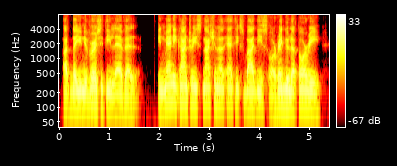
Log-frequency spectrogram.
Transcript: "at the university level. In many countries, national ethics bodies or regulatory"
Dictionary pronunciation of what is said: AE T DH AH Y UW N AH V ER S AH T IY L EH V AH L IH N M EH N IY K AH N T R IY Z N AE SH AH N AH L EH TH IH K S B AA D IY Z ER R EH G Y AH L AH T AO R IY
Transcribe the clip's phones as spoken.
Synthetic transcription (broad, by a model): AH T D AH Y UW N AH V ER S AH T IY L EH V AH L IH N M EH N IY K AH N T R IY S N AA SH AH N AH L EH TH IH K S B AA D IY S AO R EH G Y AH L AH T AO R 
